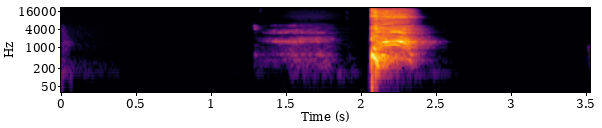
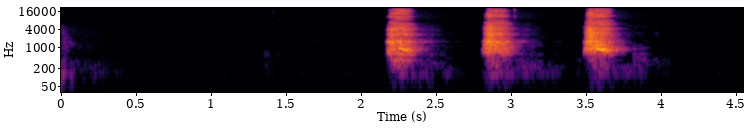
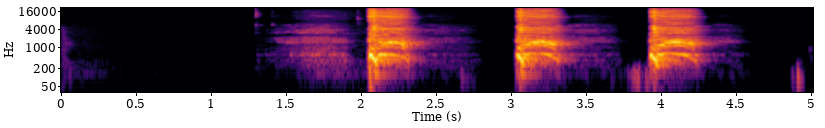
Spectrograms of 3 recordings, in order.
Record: {"cough_length": "3.5 s", "cough_amplitude": 32768, "cough_signal_mean_std_ratio": 0.22, "exhalation_length": "4.6 s", "exhalation_amplitude": 9543, "exhalation_signal_mean_std_ratio": 0.27, "three_cough_length": "5.0 s", "three_cough_amplitude": 32768, "three_cough_signal_mean_std_ratio": 0.33, "survey_phase": "beta (2021-08-13 to 2022-03-07)", "age": "18-44", "gender": "Female", "wearing_mask": "No", "symptom_runny_or_blocked_nose": true, "symptom_change_to_sense_of_smell_or_taste": true, "symptom_loss_of_taste": true, "symptom_onset": "3 days", "smoker_status": "Never smoked", "respiratory_condition_asthma": false, "respiratory_condition_other": false, "recruitment_source": "Test and Trace", "submission_delay": "1 day", "covid_test_result": "Positive", "covid_test_method": "RT-qPCR", "covid_ct_value": 22.6, "covid_ct_gene": "S gene", "covid_ct_mean": 22.8, "covid_viral_load": "33000 copies/ml", "covid_viral_load_category": "Low viral load (10K-1M copies/ml)"}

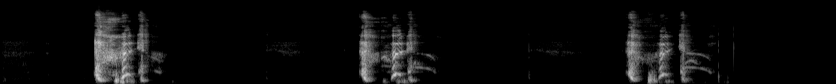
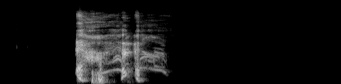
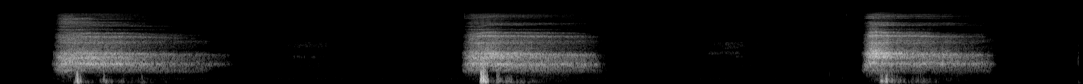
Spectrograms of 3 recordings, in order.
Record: {"three_cough_length": "8.4 s", "three_cough_amplitude": 30595, "three_cough_signal_mean_std_ratio": 0.26, "cough_length": "3.4 s", "cough_amplitude": 30801, "cough_signal_mean_std_ratio": 0.33, "exhalation_length": "10.8 s", "exhalation_amplitude": 27042, "exhalation_signal_mean_std_ratio": 0.42, "survey_phase": "alpha (2021-03-01 to 2021-08-12)", "age": "65+", "gender": "Female", "wearing_mask": "No", "symptom_none": true, "smoker_status": "Never smoked", "respiratory_condition_asthma": false, "respiratory_condition_other": false, "recruitment_source": "REACT", "submission_delay": "1 day", "covid_test_result": "Negative", "covid_test_method": "RT-qPCR"}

